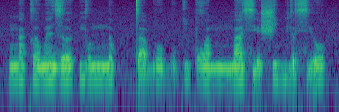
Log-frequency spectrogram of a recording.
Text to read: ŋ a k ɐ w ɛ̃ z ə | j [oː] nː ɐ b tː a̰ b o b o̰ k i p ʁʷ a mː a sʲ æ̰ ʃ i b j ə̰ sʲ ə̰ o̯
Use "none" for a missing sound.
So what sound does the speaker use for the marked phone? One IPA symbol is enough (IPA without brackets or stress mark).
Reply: o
